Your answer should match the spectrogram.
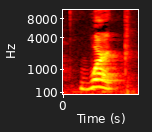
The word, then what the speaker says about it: worked: pintado de verde y eso es porque suena como una T T entonces work en pasado sería worked worked pronunci la k y seguido de la k la t eso es importante porque no tenemos tantas palabras en español que tengan esas dos consonantes juntas y es lo que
